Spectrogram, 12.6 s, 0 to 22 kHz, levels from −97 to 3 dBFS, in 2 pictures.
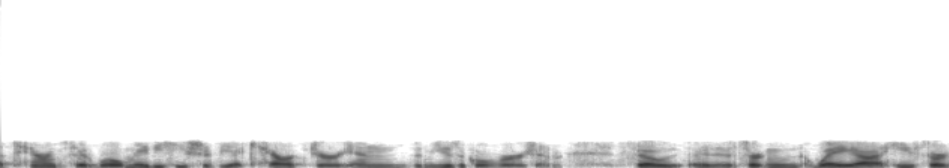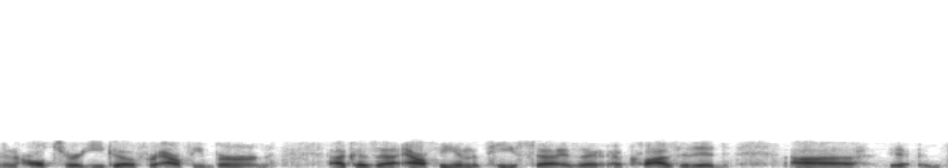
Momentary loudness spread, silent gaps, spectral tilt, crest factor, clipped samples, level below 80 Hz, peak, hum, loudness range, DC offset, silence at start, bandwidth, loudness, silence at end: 11 LU; none; 1 dB/octave; 20 dB; under 0.1%; under -90 dBFS; -8 dBFS; none; 4 LU; under 0.1%; 0 s; 3.6 kHz; -27 LUFS; 0.05 s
